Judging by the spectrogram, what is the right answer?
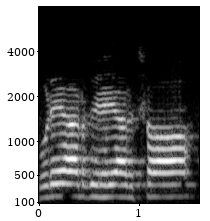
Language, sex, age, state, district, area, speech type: Odia, male, 30-45, Odisha, Balangir, urban, spontaneous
